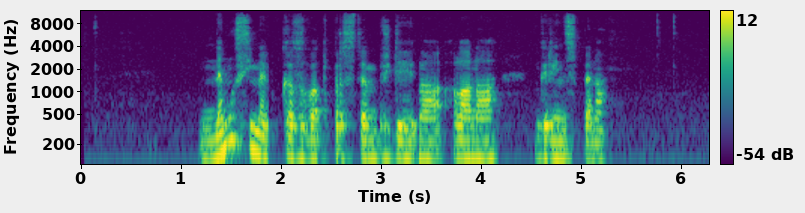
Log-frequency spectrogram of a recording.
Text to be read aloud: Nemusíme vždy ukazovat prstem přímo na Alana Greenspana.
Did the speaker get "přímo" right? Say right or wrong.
wrong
